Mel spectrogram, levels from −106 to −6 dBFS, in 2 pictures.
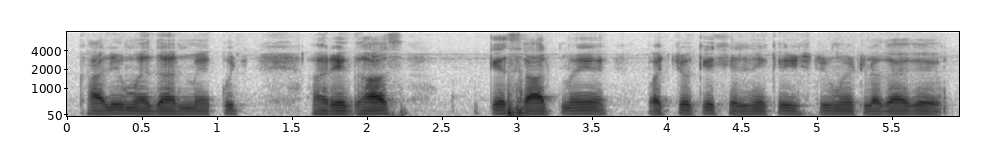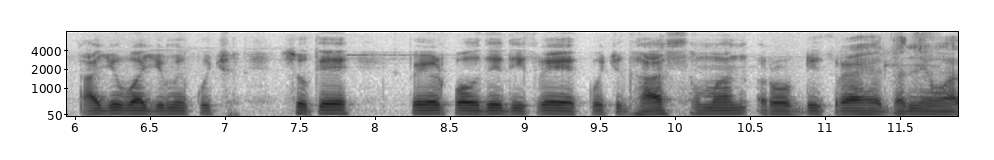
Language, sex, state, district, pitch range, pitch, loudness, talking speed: Hindi, male, Maharashtra, Solapur, 95-105 Hz, 100 Hz, -26 LUFS, 165 wpm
